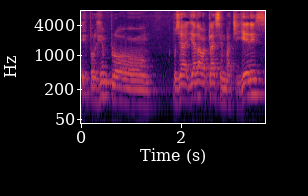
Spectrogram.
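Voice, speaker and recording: The voice has a dark, mellow tone and lively intonation. It keeps a moderate pace. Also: man. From Mexico, Hidalgo. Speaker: musician and music teacher. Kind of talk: interview. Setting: video show.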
